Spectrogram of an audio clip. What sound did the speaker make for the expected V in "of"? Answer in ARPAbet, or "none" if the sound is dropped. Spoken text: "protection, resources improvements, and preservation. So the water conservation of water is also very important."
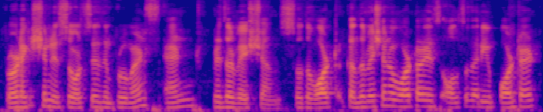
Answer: V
